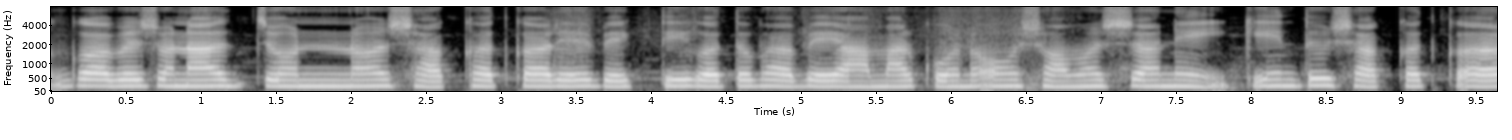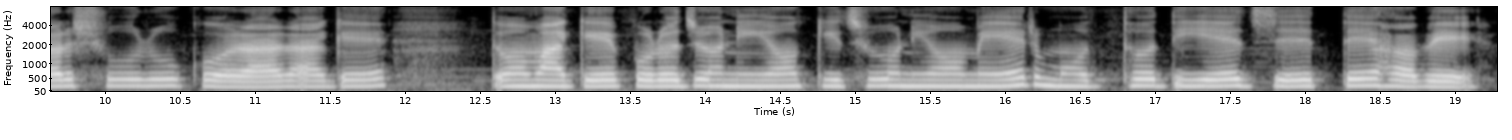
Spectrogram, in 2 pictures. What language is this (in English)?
Bangla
